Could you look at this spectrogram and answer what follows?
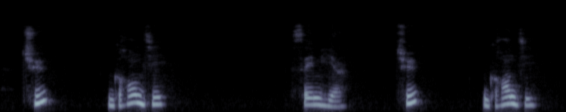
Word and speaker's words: grandis: Je grandis. Silent S. Tu grandis.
